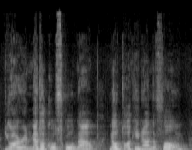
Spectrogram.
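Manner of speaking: loud, emphatic imitation of a Korean mom; strict Korean mother. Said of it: "I had a Korean friend, and his mother was like the opposite".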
